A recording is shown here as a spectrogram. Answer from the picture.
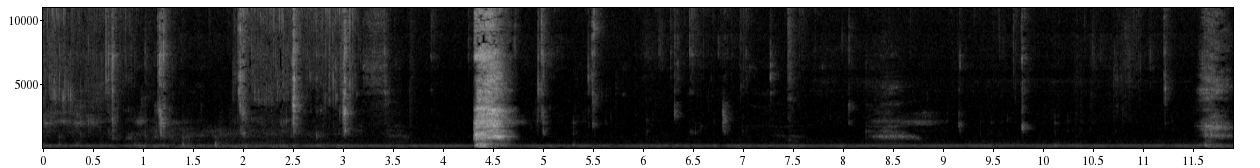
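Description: A person chewing a mouthful of cold spicy noodles, with small soft mouth clicks and one short loud burst of noise about four seconds in, over the steady low hum of a mini electric fan.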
